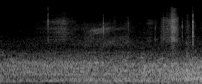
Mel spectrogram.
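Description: Handling noise from a handheld camera being lowered: a steady rustle with a few light clicks and knocks, growing slightly louder near the end.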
